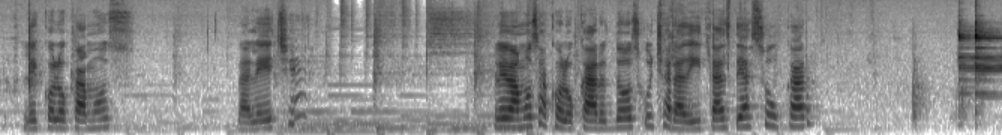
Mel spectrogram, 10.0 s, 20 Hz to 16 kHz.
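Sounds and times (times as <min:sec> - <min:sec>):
metal spoon clinking on bowl: 0:09.6 - 0:10.0.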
